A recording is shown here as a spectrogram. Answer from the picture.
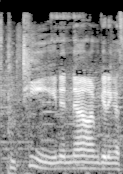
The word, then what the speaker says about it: poutine: And second of all, Tim, it's pronounced poutine.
